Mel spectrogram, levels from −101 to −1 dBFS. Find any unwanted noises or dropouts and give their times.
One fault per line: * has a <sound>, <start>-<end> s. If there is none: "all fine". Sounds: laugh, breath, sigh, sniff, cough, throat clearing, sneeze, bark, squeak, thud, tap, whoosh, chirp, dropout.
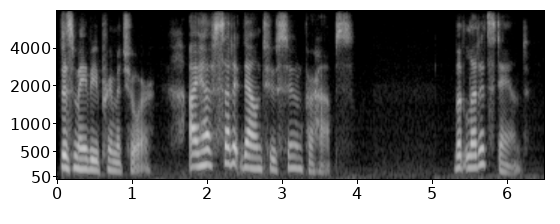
all fine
